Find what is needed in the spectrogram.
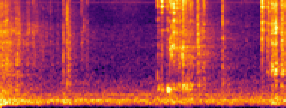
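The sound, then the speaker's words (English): A scoop of ice drops into a metal cocktail shaker tin, making a few bright clattering bursts of cubes striking metal, separated by quieter moments. “All right, so you have everything in a shaker tin. We're going to add a scoop of ice to that.”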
